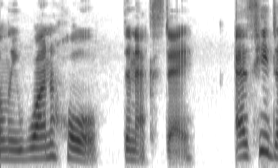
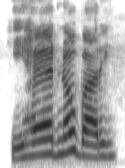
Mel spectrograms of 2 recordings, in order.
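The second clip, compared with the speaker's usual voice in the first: Pendanski voice; 4 semitones higher, 4 dB louder than usual. A narrator's reading. Pendanski dismisses Zero.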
